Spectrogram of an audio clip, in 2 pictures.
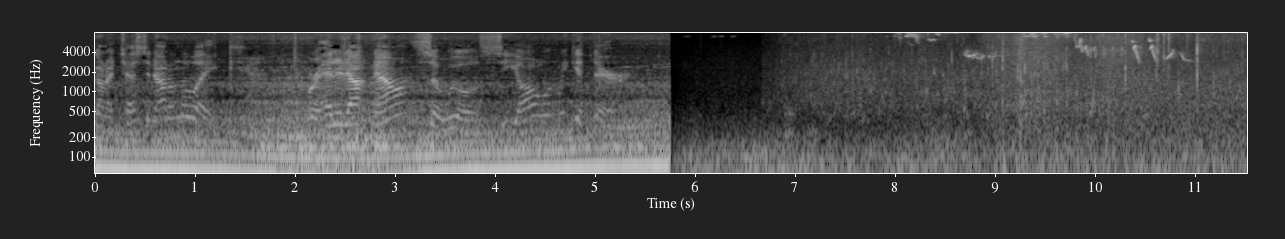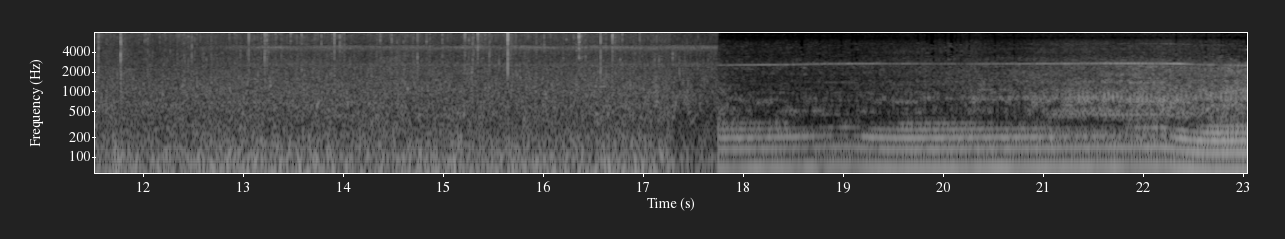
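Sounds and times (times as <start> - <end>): birds chirping: 8.0 - 11.1
light ticks: 10.2 - 17.2.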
